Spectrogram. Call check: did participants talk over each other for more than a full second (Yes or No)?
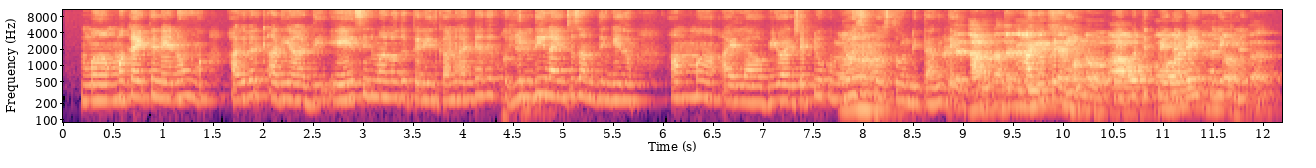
Yes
